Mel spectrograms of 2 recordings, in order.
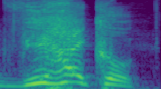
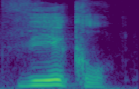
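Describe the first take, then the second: First: "vehicle" with a sounded H, vee-HY-kel; slip-up pronunciation. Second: "vehicle" with silent H, VEE-uh-kul; corrected pronunciation. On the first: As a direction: say "vehicle" as vee-HIGH-kul. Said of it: "sometimes I still do slip up". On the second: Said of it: "sorry, vehicle". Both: Shown as a demonstration.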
